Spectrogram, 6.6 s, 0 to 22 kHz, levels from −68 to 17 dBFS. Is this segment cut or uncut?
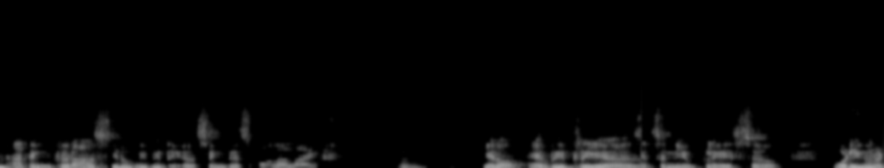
cut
